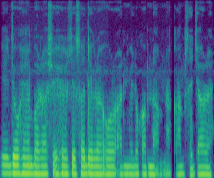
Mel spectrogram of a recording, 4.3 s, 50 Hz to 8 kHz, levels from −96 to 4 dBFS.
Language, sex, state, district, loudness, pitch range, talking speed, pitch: Hindi, male, Arunachal Pradesh, Longding, -18 LUFS, 125-130 Hz, 250 wpm, 125 Hz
